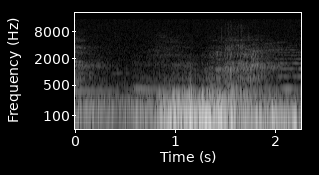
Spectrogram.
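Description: Animated-film soundtrack: a low rumble with music that starts about half a second in and swells to its loudest near the end.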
